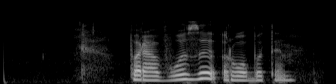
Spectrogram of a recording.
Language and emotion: Russian, neutral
